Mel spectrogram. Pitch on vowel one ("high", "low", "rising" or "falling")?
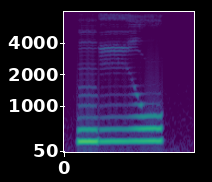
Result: high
